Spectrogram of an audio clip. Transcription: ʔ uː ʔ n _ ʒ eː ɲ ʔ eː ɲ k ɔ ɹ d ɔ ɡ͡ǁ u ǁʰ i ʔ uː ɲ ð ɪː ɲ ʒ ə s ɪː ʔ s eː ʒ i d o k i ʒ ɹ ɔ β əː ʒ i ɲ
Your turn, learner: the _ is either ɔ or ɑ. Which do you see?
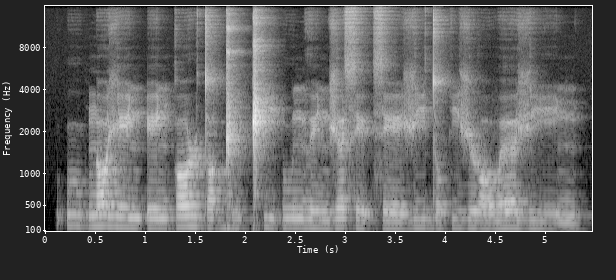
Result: ɔ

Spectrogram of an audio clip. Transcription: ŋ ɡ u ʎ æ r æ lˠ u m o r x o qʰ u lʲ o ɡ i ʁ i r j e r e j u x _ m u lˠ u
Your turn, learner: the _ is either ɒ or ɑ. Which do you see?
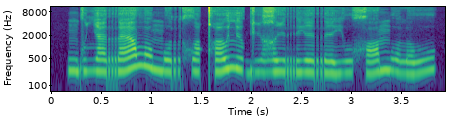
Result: ɒ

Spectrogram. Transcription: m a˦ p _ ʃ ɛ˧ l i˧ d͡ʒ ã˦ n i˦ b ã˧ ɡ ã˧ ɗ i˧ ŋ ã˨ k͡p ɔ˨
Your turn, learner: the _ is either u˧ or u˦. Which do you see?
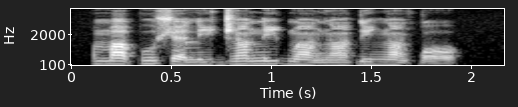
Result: u˦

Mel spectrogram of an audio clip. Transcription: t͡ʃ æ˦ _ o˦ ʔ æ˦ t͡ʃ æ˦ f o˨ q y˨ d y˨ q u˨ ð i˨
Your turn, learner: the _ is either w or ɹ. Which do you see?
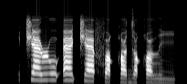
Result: ɹ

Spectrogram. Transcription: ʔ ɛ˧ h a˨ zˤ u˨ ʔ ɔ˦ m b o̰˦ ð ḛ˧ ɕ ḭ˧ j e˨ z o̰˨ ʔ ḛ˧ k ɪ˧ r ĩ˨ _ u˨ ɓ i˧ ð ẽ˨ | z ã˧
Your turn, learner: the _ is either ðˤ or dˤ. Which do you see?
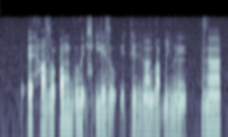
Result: dˤ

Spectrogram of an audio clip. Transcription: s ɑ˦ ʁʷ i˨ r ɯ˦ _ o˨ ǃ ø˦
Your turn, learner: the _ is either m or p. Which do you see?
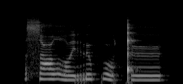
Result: p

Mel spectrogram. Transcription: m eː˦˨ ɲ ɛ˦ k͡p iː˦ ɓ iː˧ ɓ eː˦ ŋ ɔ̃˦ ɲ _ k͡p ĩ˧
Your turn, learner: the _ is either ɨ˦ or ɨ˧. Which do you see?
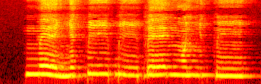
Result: ɨ˧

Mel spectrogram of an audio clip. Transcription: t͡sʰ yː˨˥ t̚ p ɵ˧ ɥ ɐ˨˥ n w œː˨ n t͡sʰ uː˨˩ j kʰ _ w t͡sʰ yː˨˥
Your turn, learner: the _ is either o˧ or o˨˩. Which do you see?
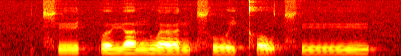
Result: o˨˩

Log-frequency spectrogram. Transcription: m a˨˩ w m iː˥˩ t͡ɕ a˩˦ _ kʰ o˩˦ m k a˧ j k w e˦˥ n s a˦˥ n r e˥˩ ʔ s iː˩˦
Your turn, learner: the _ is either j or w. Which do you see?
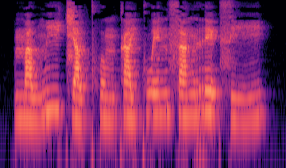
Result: w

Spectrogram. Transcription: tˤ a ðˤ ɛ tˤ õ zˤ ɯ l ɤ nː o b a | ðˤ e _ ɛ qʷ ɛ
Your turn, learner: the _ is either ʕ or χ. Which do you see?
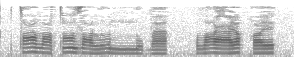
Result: ʕ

